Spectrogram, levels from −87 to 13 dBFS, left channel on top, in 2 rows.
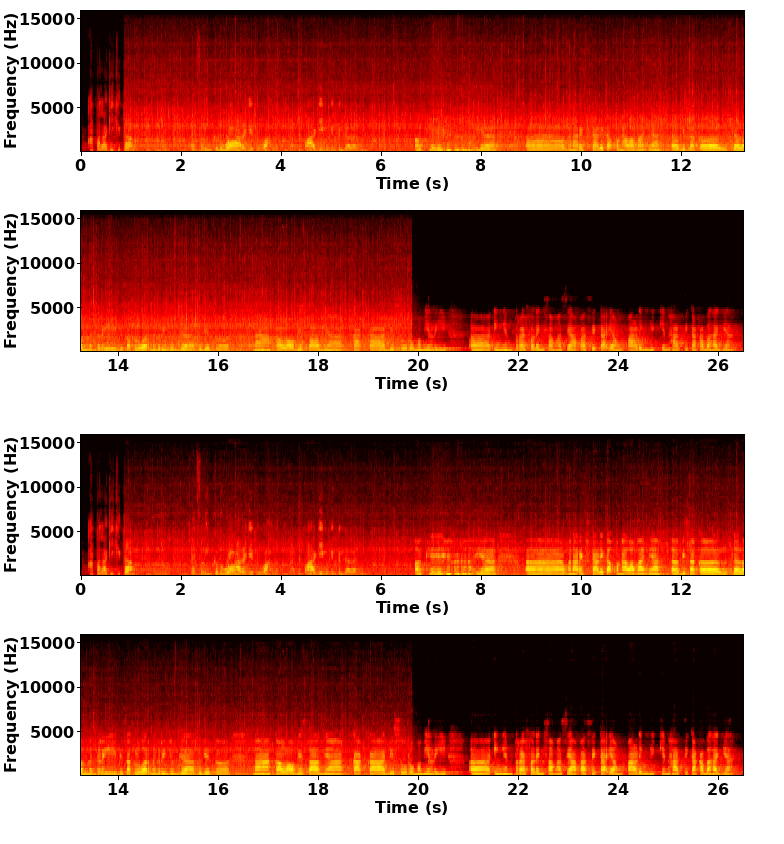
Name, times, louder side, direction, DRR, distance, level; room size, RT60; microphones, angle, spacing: voice 1, 0.1-1.1 1.4-1.8 2.1-5.8 17.3-17.4 19.2-19.3, equal, ahead, 5 dB, 0.6 m, -28 dB
Rain, 0.8-19.9, left 4 dB, 40° left, 0.7 m, -34 dB
voice 2, 6.7-26.3, right 3 dB, 35° right, 11 dB, 1.3 m, -22 dB
25.0 x 17.0 x 7.0 m, 2.1 s
head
